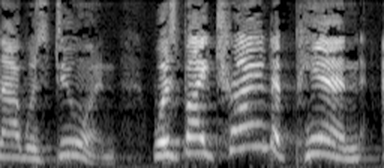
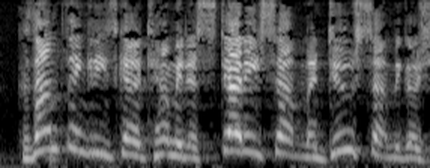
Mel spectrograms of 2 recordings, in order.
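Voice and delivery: ordinary delivery

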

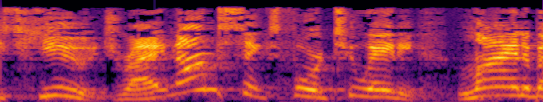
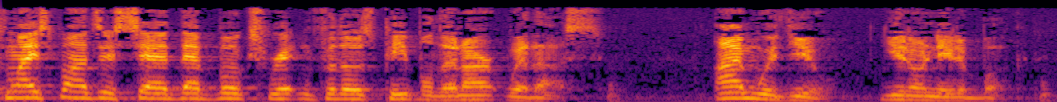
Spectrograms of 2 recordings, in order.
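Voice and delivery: put-on much lower, unhurried old-timer voice; low-key sponsor; 8 semitones lower, 4 dB quieter than usual. Sponsor passes on his own sponsor's view, low and matter-of-fact. Plays sponsor's unbothered reply.

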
